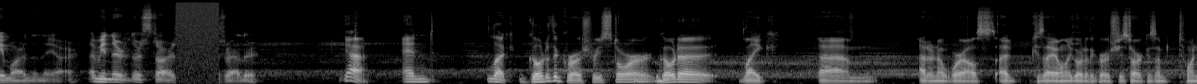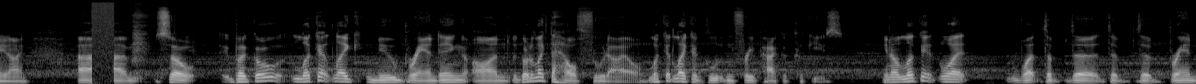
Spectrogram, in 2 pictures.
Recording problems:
echo of what is said; faint; throughout; 570 ms later, 20 dB below the speech
abrupt cut into speech; at the start and the end
audio cutting out; filled with static; at 2 s and at 13 s

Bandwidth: 19 kHz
